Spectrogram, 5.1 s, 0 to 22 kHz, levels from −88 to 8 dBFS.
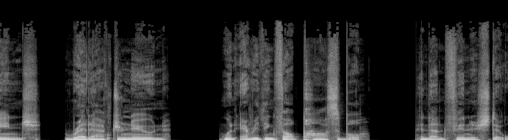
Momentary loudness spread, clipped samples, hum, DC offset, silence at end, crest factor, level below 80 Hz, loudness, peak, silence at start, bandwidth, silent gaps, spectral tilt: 10 LU; under 0.1%; none; under 0.1%; 0 s; 14 dB; -24 dBFS; -17 LUFS; -2 dBFS; 0 s; 18.5 kHz; none; -6 dB/octave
